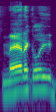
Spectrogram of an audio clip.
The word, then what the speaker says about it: Manigly: I've heard every pronunciation in the book. It's Manigly, but that's why I said Don and Andre,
